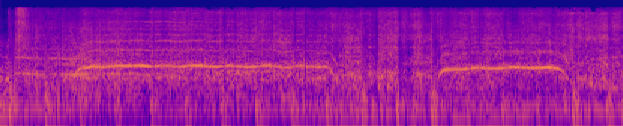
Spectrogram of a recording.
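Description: Loud house music from a club sound system as the track drops, with a crowd cheering and whooping. A sharp hit opens it, followed by two long held high notes.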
